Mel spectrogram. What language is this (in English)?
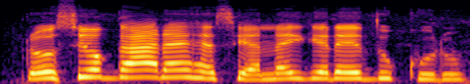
Kikuyu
